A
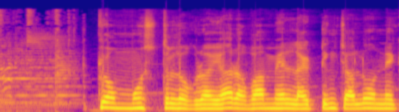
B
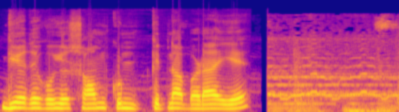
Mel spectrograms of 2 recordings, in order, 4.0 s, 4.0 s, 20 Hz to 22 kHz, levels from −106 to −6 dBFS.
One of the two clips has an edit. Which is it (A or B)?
B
